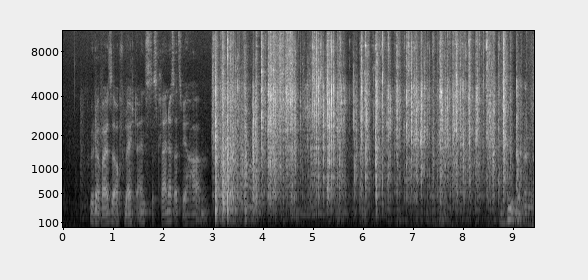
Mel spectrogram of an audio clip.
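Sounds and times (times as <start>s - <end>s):
speech: 0.5s - 3.9s, 8.9s - 9.4s
rummaging through a tool case for milling bits: 3.0s - 9.4s.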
